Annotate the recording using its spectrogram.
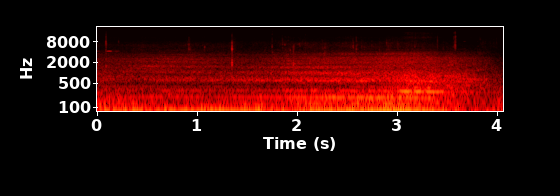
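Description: A distant engine drone that swells to its loudest about three seconds in and then fades, over a steady low rumble.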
